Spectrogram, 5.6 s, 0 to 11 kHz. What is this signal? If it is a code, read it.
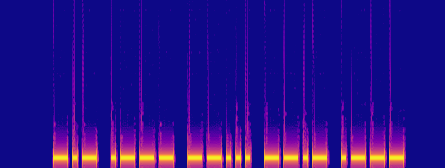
Morse code, heard as a keyed tone, about 21 wpm, 700 Hz. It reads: KJ7QJ
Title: Speed Racing - USA Call Signs 20wpm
